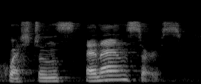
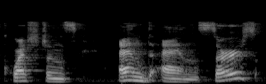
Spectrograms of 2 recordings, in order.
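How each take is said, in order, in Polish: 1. D na końcu 'and' się gubi. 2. D na końcu 'and' się wymawia.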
